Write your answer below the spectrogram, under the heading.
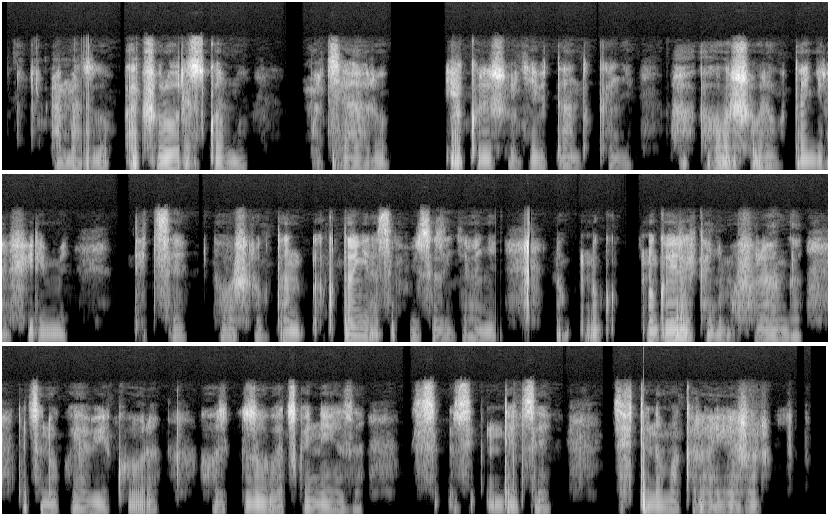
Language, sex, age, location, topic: Kinyarwanda, male, 18-24, Musanze, finance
